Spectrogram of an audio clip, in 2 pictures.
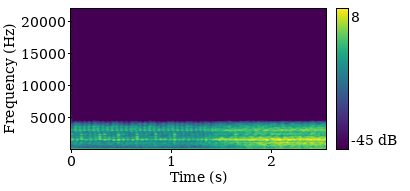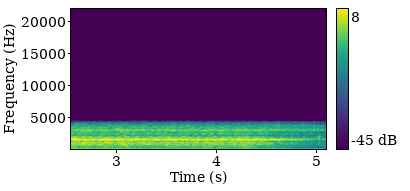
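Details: Diesel after fuel filter change starts fine, then makes an unfamiliar high-pitched noise, idle won't hold and it won't rev past about 1200 rpm; engine cold, smoke from turbo area, owner suspects the injection pump.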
